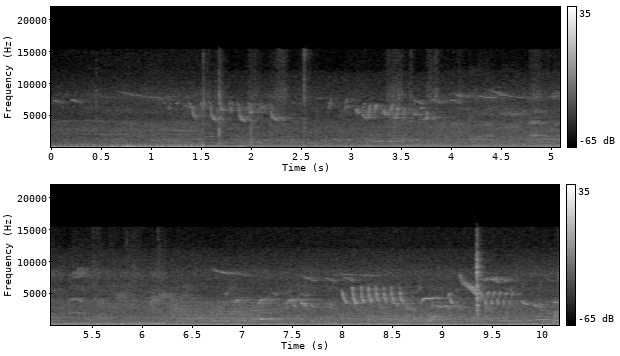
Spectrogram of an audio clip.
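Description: Outdoor ambience: small birds chirping and trilling in short bursts, over a low steady background rumble.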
